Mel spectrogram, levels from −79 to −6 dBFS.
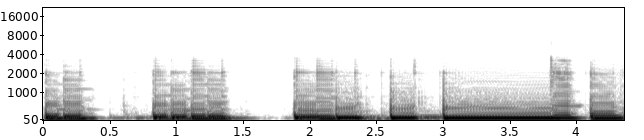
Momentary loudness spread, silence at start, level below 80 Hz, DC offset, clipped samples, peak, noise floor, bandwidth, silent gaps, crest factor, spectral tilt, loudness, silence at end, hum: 9 LU; 0 s; -20 dBFS; under 0.1%; under 0.1%; -4 dBFS; -34 dBFS; 2.2 kHz; none; 10 dB; -13 dB/octave; -16 LUFS; 0 s; none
